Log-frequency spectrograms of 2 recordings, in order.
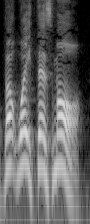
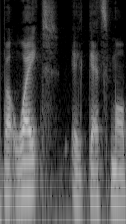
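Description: First: Higher and louder hyped pitchman voice; infomercial pitchman. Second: Said in the usual way. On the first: Acted. Host hams up a TV ad pitch for the betting site, hyped pitchman. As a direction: sell it like a late-night TV ad.

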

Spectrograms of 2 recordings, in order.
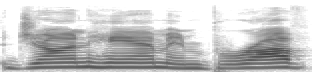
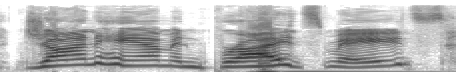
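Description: First: Said in the usual way. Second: "Jon Hamm and Bridesmaids" slow and louder, stressing the fix; emphatic correction. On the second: Real, not acted. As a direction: correct yourself firmly, word by word. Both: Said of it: "I can't get anything right today".

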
